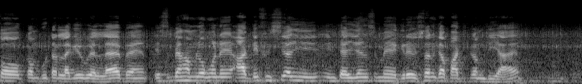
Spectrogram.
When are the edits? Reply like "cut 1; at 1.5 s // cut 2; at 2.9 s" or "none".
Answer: cut 1; at 1.5 s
